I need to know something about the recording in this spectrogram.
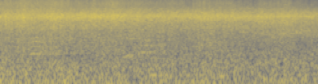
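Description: Waterfall close by: a loud, steady rush of water plunging into a pool and churning.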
